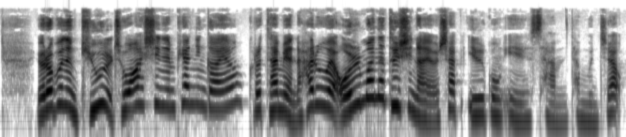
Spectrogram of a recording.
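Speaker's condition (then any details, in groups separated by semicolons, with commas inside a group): No condition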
